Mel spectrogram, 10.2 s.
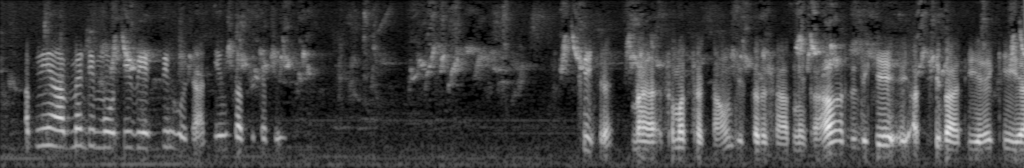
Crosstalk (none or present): none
